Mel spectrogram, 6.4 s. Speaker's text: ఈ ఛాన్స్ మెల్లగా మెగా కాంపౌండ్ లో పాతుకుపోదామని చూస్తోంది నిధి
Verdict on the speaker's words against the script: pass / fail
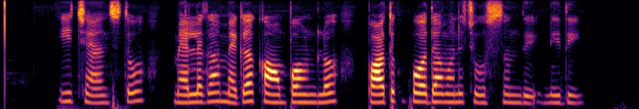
fail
